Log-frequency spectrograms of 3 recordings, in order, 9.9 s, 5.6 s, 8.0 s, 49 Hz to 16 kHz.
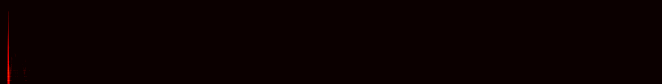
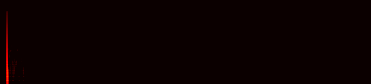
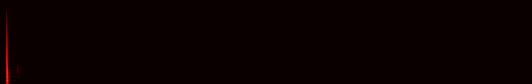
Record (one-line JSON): {"three_cough_length": "9.9 s", "three_cough_amplitude": 509, "three_cough_signal_mean_std_ratio": 0.04, "cough_length": "5.6 s", "cough_amplitude": 1033, "cough_signal_mean_std_ratio": 0.04, "exhalation_length": "8.0 s", "exhalation_amplitude": 870, "exhalation_signal_mean_std_ratio": 0.04, "survey_phase": "alpha (2021-03-01 to 2021-08-12)", "age": "45-64", "gender": "Male", "wearing_mask": "No", "symptom_none": true, "smoker_status": "Ex-smoker", "respiratory_condition_asthma": false, "respiratory_condition_other": false, "recruitment_source": "REACT", "submission_delay": "1 day", "covid_test_result": "Negative", "covid_test_method": "RT-qPCR"}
